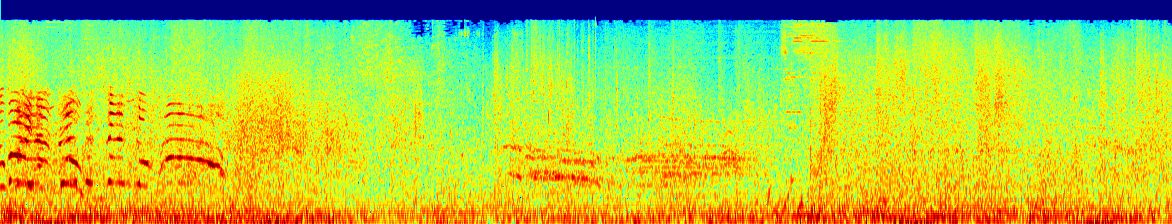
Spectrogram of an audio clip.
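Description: Cannons fire and explosions boom.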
